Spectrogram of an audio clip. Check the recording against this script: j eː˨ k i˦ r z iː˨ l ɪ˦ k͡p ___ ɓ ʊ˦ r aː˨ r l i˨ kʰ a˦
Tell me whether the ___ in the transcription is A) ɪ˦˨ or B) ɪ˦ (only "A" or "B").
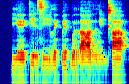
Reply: B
